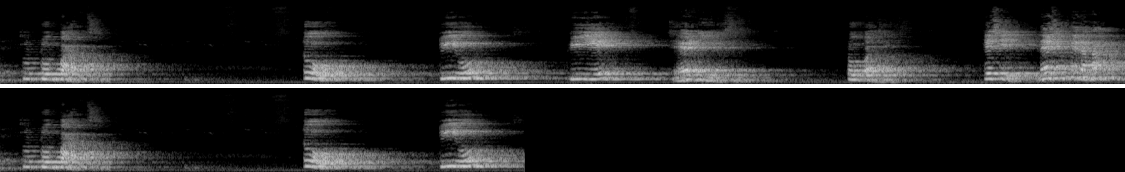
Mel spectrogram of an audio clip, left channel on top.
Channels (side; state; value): right; drops out; at 5.2 s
